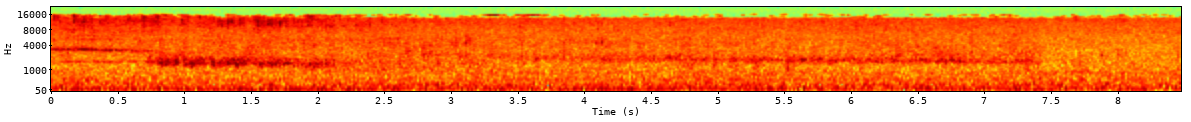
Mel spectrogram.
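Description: Water being squeezed from a plastic squeeze bottle into a small plastic measuring cup: a faint, steady trickle that stops shortly before the end, over a low steady room hum.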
